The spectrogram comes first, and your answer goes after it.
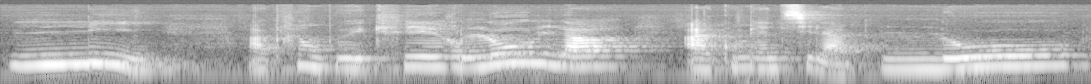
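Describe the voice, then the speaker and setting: A woman tutor explaining how to teach a child to read syllables, sounding each one out slowly and clearly and praising often. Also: a little high, lo-fi sound. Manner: slow, carefully articulated syllables, encouraging. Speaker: reading tutor for young children. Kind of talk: instructional video explaining phonics. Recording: roomy echo.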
